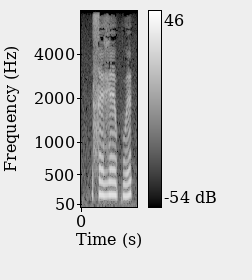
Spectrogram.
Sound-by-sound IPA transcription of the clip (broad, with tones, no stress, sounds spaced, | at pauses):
s e˨ ɣ eː˨ kʷ ɪ˨˦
